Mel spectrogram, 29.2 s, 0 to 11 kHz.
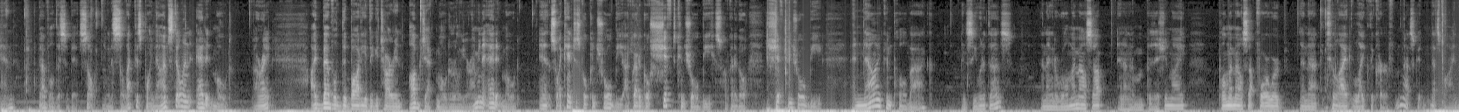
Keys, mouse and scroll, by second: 0.7 middle click, 1.8-3.5 drag, 6.2-8.5 middle drag, 9.7 middle click, 10.4-12.4 middle drag, 15.5 ctrl+shift+b, 28.8-29.1 middle drag.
